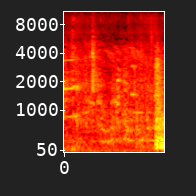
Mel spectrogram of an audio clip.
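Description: Hens cluck in a wire-fenced poultry enclosure, several short, close calls scattered over a low background murmur, with a louder burst of clucking near the end.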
